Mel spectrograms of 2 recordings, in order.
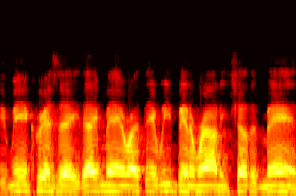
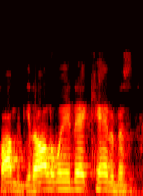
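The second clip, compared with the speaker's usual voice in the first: usual speaking voice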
